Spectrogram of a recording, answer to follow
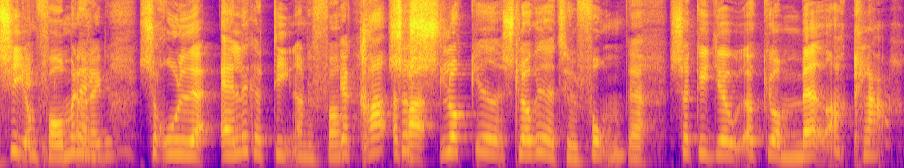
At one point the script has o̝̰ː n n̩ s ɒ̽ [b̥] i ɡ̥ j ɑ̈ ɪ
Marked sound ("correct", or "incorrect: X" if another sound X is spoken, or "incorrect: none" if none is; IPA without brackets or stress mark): incorrect: ɡ̥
